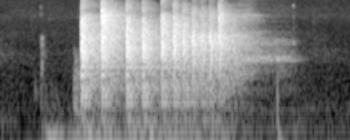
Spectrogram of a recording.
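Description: Dice, rolled for a perception check, clatter across a table in a quick burst of rapid, bright rattling clicks that tumble and taper off after about a second, with no talking.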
